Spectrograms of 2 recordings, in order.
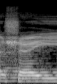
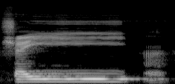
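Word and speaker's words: شيء: Dan huruf terakhirnya adalah hamzah. Jadi kita tetap membacanya, yang terakhir itu adalah huruf hamzah. Ala syai'. Jadi terakhirnya itu i, seperti itu. Jadi tidak sekedar syai'. Nggak ada hamzahnya nanti kalau nggak ada tekanan di terakhirnya.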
